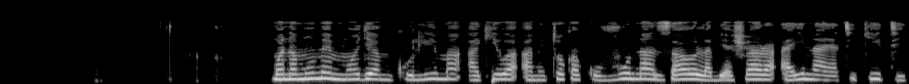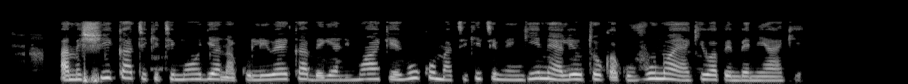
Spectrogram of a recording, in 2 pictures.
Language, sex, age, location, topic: Swahili, female, 25-35, Dar es Salaam, agriculture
